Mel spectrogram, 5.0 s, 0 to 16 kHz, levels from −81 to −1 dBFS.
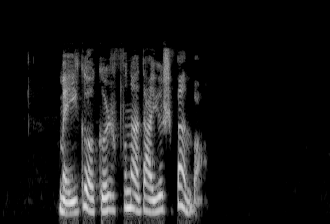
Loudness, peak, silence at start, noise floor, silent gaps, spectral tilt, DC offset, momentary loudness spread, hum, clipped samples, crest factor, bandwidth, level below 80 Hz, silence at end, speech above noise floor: -20 LUFS; -2 dBFS; 0.9 s; -83 dBFS; none; -4.5 dB/octave; under 0.1%; 5 LU; none; under 0.1%; 20 dB; 7.4 kHz; -66 dBFS; 1.95 s; 64 dB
